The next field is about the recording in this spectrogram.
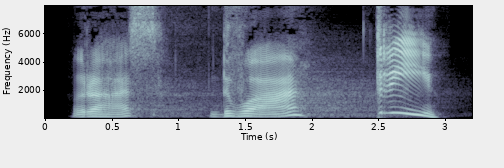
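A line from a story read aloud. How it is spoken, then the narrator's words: Sharp exclamation. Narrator (Russian): выкрикнула она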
